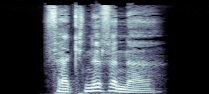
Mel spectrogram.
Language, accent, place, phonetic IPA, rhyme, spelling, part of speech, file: German, Germany, Berlin, [fɛɐ̯ˈknɪfənɐ], -ɪfənɐ, verkniffener, adjective, De-verkniffener.ogg
- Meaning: 1. comparative degree of verkniffen 2. inflection of verkniffen: strong/mixed nominative masculine singular 3. inflection of verkniffen: strong genitive/dative feminine singular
